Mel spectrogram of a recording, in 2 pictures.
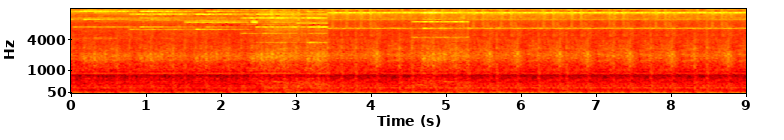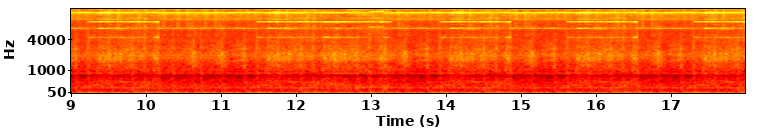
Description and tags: these are some rEmixes of hello_flowers, the ones here are all the screaming pack hit with some major reverb
cut in audacity, tone and pitch taken down and multiplied compressed,
and run through D.blue Glitch, (mainly a stretcher a pass a crush and
then a gate etc.) There are also some pads made from Massive.
ambient, remix, ugly-organ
